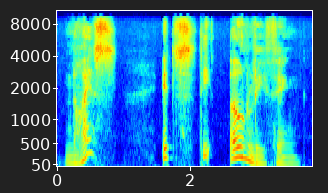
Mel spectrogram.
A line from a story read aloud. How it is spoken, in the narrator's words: said the water rat solemnly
